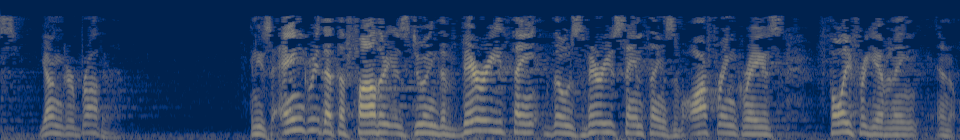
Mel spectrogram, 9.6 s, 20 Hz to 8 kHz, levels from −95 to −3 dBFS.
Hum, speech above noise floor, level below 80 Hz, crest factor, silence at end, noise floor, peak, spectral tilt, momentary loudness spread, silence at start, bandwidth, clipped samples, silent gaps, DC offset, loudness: none; 33 dB; -70 dBFS; 24 dB; 0 s; -75 dBFS; -20 dBFS; -2.5 dB/octave; 13 LU; 0 s; 5.6 kHz; under 0.1%; none; under 0.1%; -41 LUFS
